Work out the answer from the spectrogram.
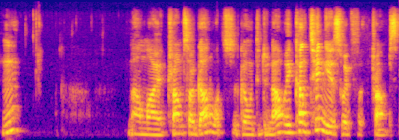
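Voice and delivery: ordinary talk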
